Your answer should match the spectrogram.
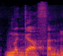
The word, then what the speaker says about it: MacGuffin: He doesn't say it like that. – He says it with an accent. – But MacGuffin? – MacGuffin. Mm. That's how it's pronounced.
